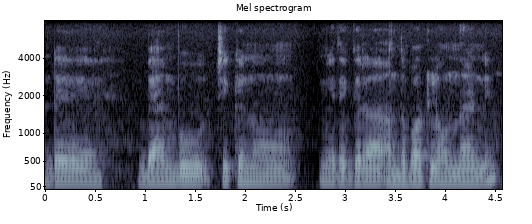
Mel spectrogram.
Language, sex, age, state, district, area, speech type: Telugu, male, 30-45, Andhra Pradesh, Kakinada, rural, spontaneous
